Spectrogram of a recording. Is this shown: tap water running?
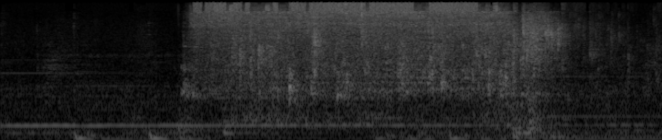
yes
